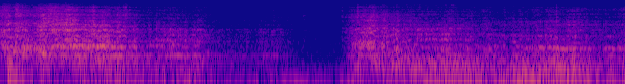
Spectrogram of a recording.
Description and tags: Metal object slide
